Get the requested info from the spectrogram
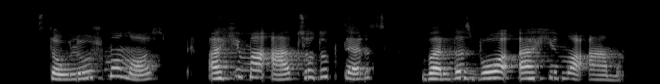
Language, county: Lithuanian, Klaipėda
